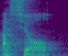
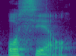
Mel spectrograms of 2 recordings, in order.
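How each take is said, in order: First: The first vowel is reduced to a. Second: The first vowel is a full o. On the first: This is how the word sounds in modern Russian. "in modern Russian" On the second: This is how the word sounded in the old period. "during this period would have been pronounced as osiel"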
